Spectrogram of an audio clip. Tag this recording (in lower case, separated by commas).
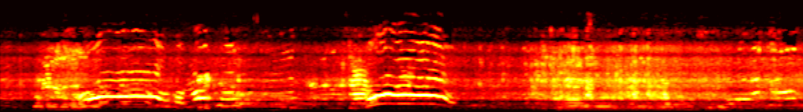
speech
